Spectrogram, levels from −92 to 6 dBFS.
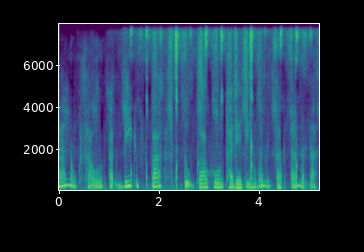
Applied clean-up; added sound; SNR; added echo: neural mask model Resemble Enhance denoiser.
